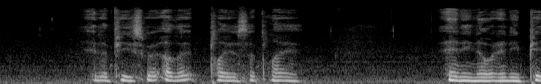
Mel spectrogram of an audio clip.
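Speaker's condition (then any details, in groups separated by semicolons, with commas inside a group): Parkinson's disease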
